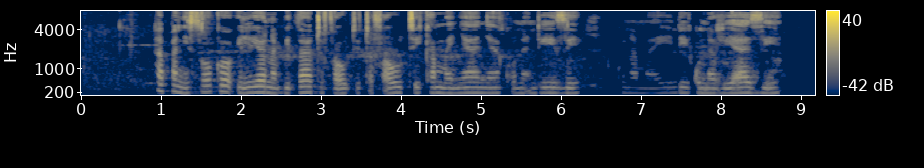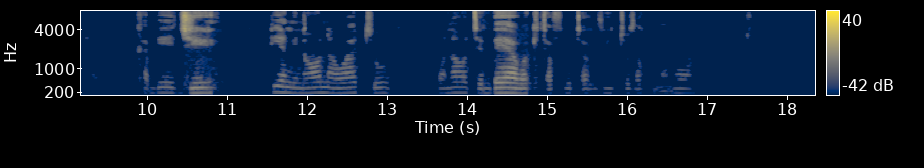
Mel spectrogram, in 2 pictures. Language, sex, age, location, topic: Swahili, female, 18-24, Kisumu, finance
